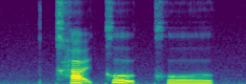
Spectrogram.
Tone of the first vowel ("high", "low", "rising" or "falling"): falling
